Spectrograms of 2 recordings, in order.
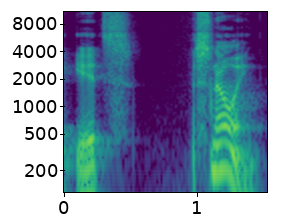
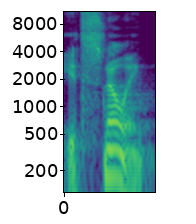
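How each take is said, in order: First: The two words are said apart. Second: The two s sounds blend into one. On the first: "you can separate the words" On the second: "It's more common to link the words"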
